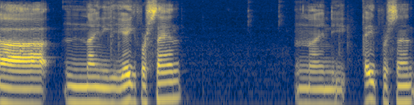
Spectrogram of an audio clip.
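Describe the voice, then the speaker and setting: Someone speaks with a non-native accent at a very slow pace. Long pauses come often. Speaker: 3D printing hobbyist, video maker. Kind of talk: tutorial. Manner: hesitant, many fillers.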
